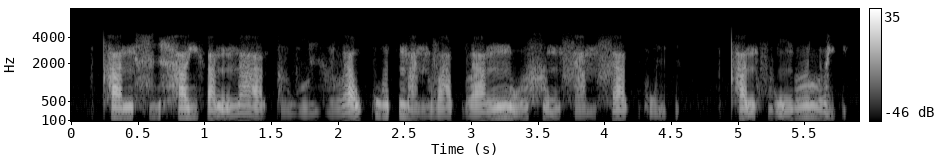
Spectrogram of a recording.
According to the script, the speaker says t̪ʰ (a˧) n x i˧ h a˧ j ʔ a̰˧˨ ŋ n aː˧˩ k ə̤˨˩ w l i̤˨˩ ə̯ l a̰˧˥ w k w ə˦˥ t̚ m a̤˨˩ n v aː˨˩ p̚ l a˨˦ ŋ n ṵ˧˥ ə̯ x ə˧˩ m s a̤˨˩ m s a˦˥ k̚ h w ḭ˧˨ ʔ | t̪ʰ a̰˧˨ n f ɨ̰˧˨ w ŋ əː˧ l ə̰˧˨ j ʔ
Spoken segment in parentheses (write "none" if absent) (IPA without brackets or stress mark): a˧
